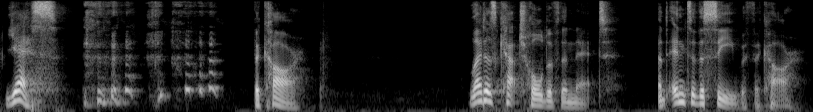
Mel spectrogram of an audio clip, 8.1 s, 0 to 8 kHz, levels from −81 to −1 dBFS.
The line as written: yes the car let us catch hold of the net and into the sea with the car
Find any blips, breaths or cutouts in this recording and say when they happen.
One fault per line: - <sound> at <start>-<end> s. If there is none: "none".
- laugh at 0.8-2.2 s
